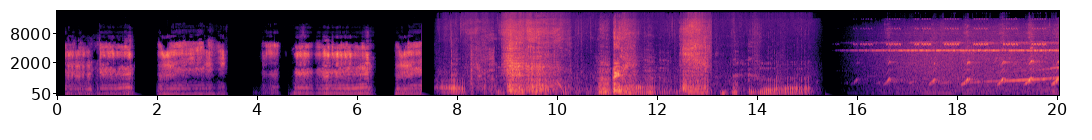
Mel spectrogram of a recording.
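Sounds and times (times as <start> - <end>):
farm animal calling: 7.6 - 15.1.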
